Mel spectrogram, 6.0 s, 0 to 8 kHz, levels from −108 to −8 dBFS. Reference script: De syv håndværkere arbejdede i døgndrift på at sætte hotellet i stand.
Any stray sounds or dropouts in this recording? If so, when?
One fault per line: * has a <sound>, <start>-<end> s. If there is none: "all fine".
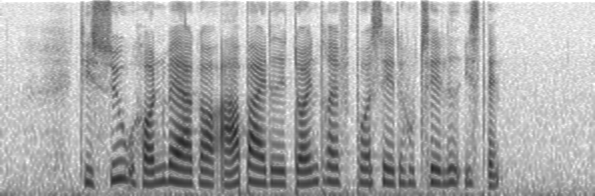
* has a dropout, 4.8-4.9 s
